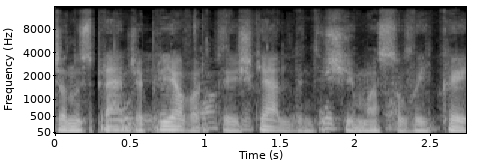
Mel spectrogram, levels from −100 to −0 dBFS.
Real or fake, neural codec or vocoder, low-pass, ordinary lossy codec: fake; vocoder, 44.1 kHz, 128 mel bands, Pupu-Vocoder; 14.4 kHz; AAC, 64 kbps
